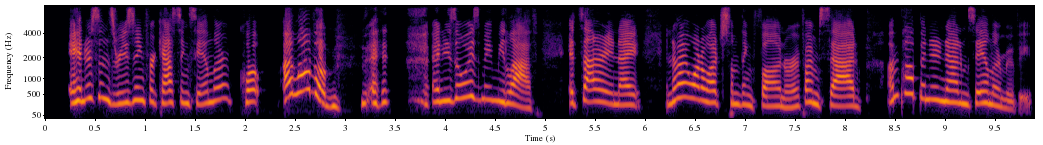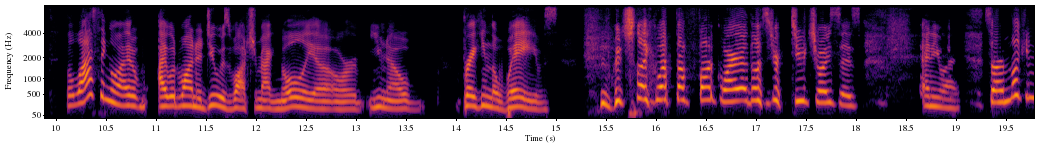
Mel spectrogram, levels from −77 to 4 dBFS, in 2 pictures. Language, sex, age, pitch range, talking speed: English, female, 30-49, 200-310 Hz, 210 wpm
